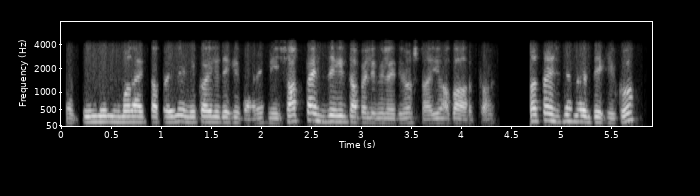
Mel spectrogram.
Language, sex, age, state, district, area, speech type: Nepali, male, 45-60, West Bengal, Jalpaiguri, rural, conversation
